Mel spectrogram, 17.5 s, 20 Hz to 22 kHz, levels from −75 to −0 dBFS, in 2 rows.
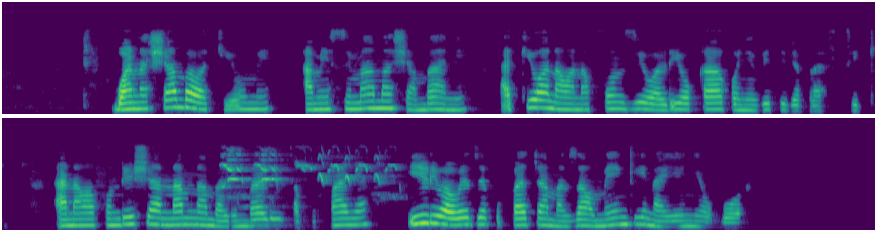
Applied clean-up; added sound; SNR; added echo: classical method log-MMSE.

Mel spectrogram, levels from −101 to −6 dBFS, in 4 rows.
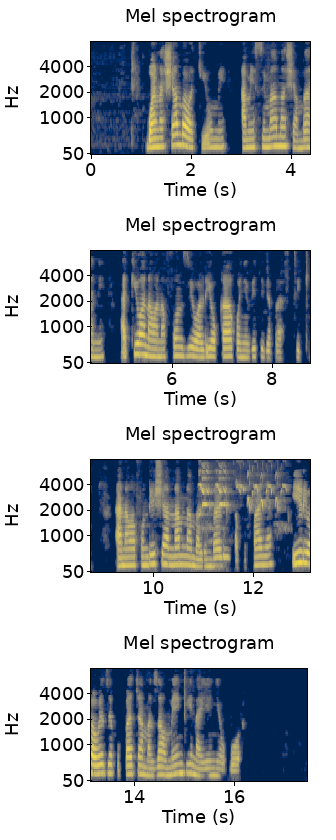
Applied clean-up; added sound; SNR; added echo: classical method Wiener filter.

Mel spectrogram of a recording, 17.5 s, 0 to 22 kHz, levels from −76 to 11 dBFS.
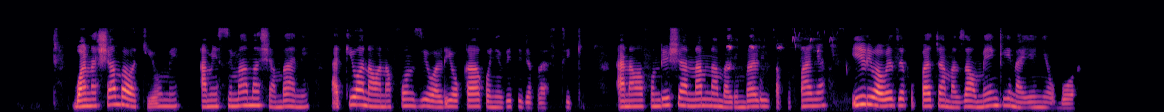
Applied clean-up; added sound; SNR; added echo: neural mask model Resemble Enhance denoiser.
